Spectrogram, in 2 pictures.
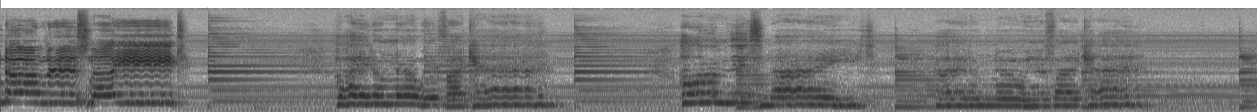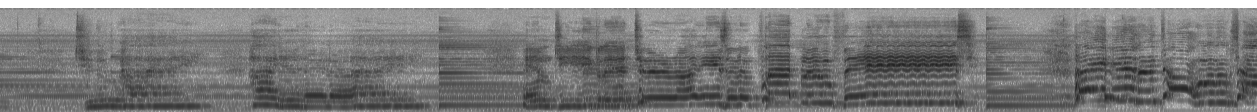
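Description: A man singing held, wavering notes over a plucked acoustic string instrument. The singing comes in phrases with short breaks between them.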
